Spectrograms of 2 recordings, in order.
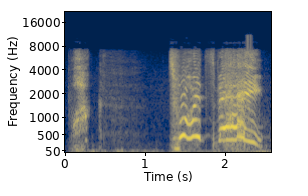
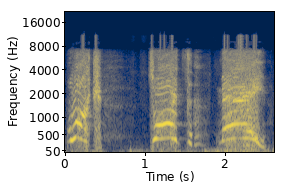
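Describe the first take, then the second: First: First word held back, then a high, drawn-out scream; tearful scream. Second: High, drawn-out full-force scream; screamed command. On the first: Weeping man repeating his order to her, tearful scream. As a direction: scream it through tears. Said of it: "he's gonna say it again, tears rolling down his eyes". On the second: Man ordering her to walk to him, screaming. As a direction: scream each word at the top of your lungs. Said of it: "screaming at the top of his lungs". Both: Acted.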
